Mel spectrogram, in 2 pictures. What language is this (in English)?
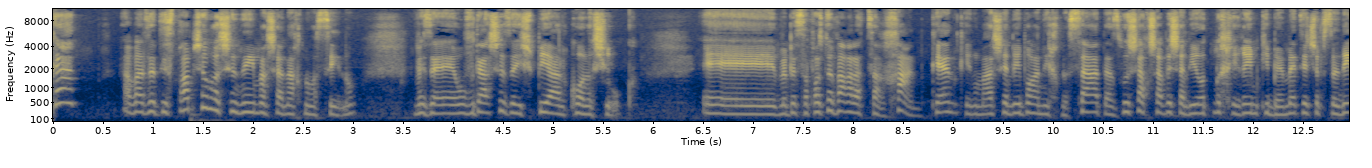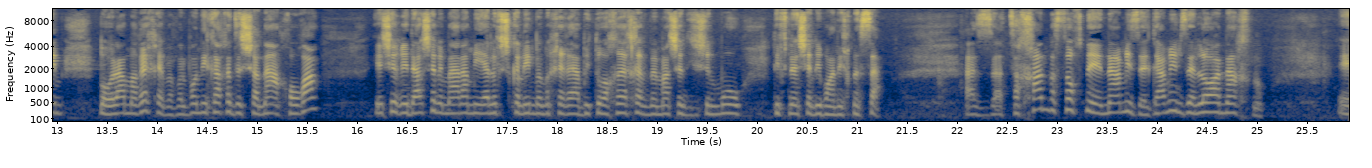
Hebrew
